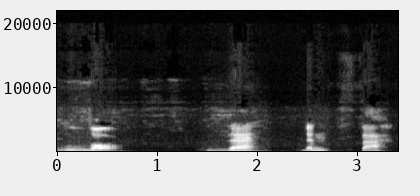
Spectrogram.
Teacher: ujung lidah dengan ujung gigi seri atas dan bawah huruf masih sama dengan huruf tadi yaitu dza dan tsa masih dibaca dengan ujung lidah.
